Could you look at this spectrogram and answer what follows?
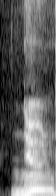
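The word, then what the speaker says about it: None: By the way, this is noon scepter. Now, make up what you will of his name, but his name is spelled N O N E. Noon Scepter.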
